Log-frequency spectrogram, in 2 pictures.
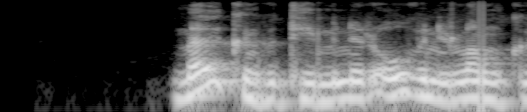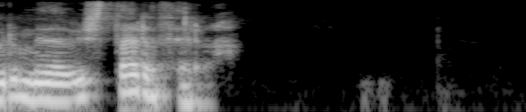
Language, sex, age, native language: Icelandic, male, 40-49, Icelandic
